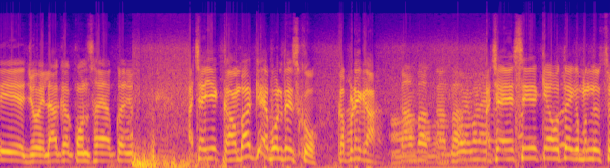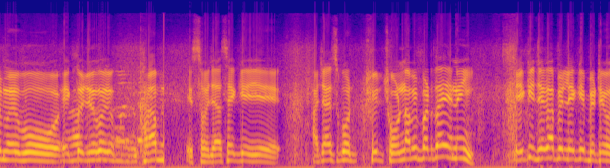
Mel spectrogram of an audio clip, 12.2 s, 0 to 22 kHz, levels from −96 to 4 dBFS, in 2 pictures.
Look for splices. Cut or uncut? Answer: cut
